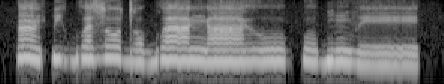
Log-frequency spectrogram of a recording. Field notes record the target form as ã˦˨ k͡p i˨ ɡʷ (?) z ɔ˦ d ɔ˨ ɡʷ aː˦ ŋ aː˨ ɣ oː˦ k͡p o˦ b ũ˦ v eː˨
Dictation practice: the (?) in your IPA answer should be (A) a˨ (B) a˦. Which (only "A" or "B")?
B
